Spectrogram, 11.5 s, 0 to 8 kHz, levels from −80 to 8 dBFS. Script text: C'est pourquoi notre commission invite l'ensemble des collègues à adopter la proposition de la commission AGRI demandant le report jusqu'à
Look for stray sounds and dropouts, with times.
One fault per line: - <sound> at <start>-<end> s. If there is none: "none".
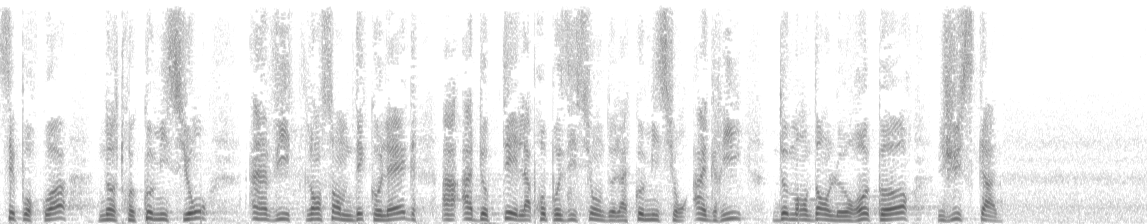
none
